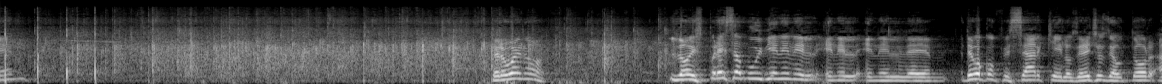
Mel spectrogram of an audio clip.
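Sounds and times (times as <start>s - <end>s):
speech: 0.0s - 0.2s, 4.9s - 5.6s, 6.7s - 11.6s
audience clapping: 0.0s - 7.3s.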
